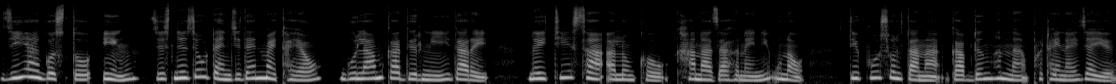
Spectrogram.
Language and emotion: Bodo, neutral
